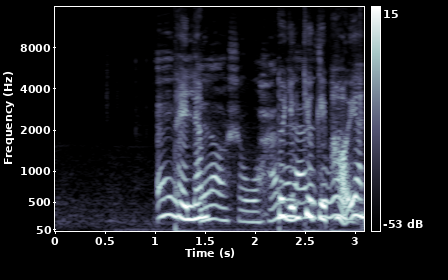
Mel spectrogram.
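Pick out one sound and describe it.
A young woman speaks sharply and close by.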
